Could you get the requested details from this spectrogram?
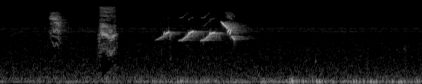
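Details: Captive double-collared seedeater of the tui tui style, paired with a female for contest training: two short rasping notes, then a fast run of four falling whistled notes over a steady high-pitched whine.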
